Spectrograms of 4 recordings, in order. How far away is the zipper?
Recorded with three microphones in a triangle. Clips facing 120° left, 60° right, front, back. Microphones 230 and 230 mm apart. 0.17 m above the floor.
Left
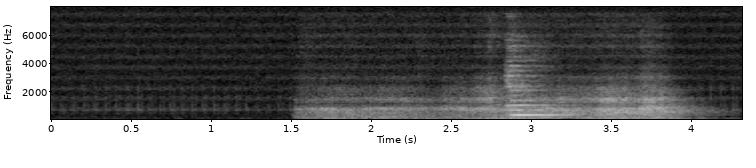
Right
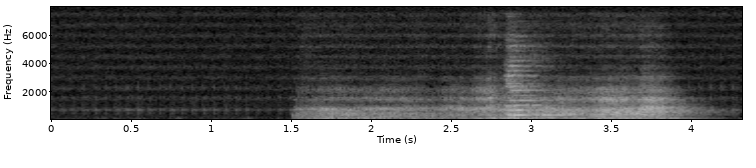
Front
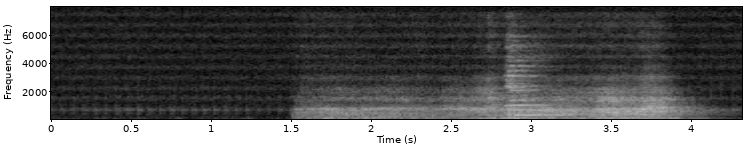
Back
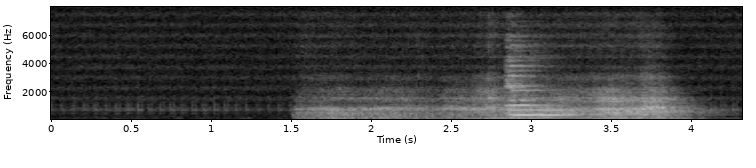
About 1.2 m.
